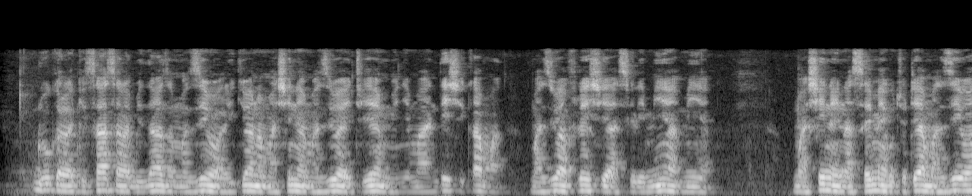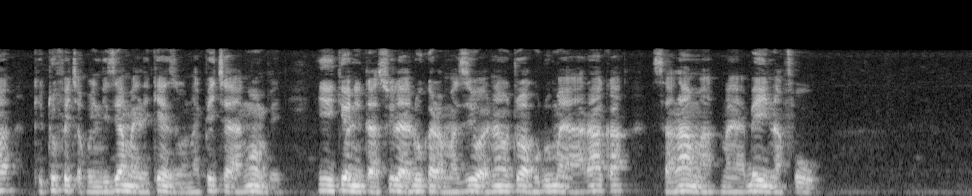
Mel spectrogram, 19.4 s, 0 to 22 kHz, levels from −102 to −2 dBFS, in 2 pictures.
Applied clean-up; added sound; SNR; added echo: none; none; none; none.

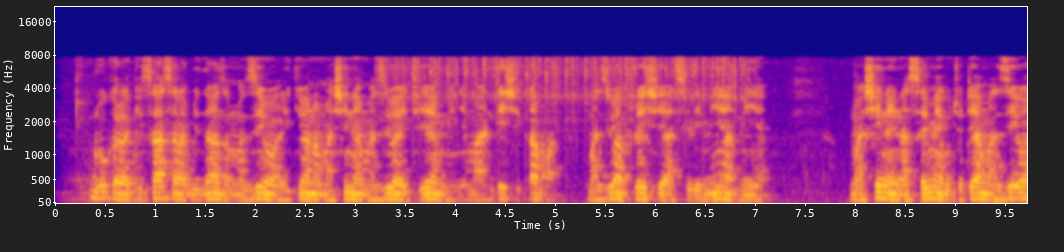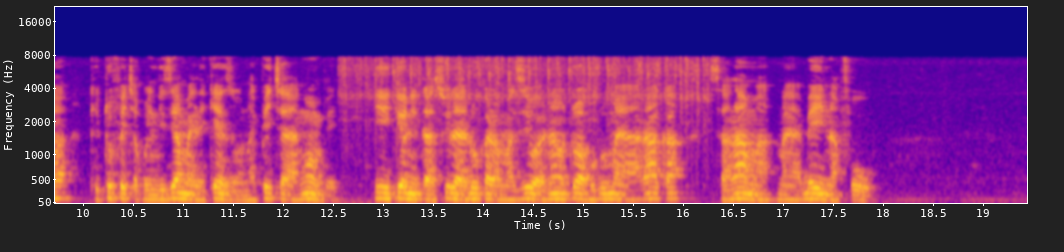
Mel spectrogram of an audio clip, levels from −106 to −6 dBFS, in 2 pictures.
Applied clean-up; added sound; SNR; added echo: none; Rattle; 16 dB; none.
